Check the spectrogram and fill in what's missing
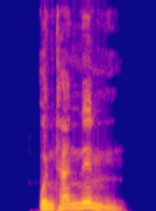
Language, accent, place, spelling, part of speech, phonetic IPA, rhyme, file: German, Germany, Berlin, unternimm, verb, [ˌʔʊntɐˈnɪm], -ɪm, De-unternimm.ogg
- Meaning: singular imperative of unternehmen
